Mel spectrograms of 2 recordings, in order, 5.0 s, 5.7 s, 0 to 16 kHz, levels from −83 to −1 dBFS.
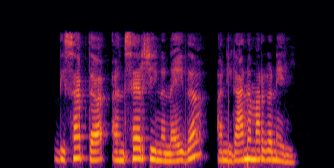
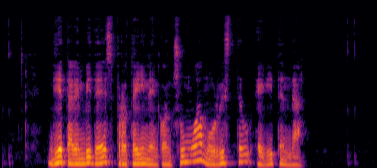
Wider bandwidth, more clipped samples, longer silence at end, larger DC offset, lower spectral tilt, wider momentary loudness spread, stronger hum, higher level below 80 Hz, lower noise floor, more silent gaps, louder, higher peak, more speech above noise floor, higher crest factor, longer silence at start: second, 8 kHz vs 11 kHz; neither; second, 0.6 s vs 1.15 s; neither; second, -5.5 dB/octave vs -7.5 dB/octave; about the same, 10 LU vs 10 LU; neither; second, -54 dBFS vs -44 dBFS; first, under -90 dBFS vs -75 dBFS; neither; first, -20 LUFS vs -25 LUFS; about the same, -4 dBFS vs -4 dBFS; first, over 71 dB vs 51 dB; about the same, 18 dB vs 20 dB; about the same, 0.85 s vs 0.75 s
